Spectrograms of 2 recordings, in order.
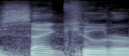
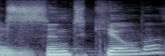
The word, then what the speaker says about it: St Kilda: Could you confirm if I say St. Kilder right? St Kilda. Am I saying that right? I I think so. Cuz Dylan pulled me up last week. He was saying S Kilda.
